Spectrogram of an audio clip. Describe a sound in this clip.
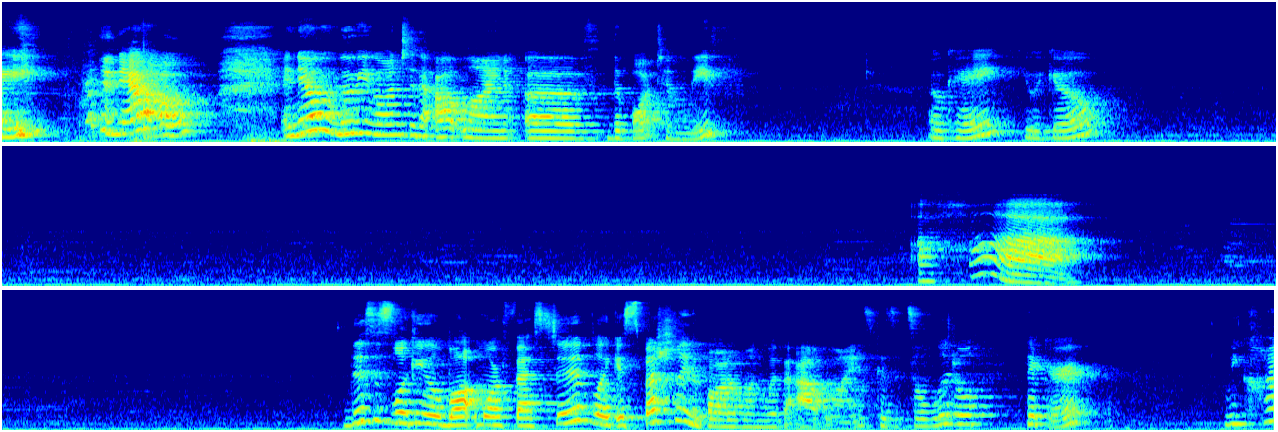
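A young woman talks casually and close to a microphone.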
